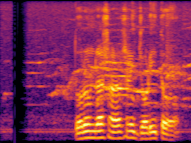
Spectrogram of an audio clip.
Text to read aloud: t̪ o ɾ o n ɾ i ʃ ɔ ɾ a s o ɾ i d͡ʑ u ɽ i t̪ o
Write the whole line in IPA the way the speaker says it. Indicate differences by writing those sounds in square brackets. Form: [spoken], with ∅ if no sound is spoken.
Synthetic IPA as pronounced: t̪ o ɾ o n ɾ [a] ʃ ɔ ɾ a [ʃ] o ɾ i d͡ʑ [o] ɽ i t̪ o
